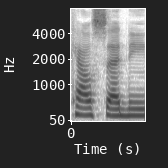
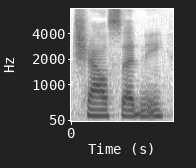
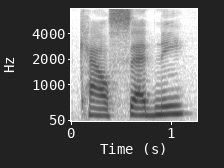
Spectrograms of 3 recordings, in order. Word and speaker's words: chalcedony: for aries is chalcedony it is pronounced chalcedony not chow sydney it's spelled c h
